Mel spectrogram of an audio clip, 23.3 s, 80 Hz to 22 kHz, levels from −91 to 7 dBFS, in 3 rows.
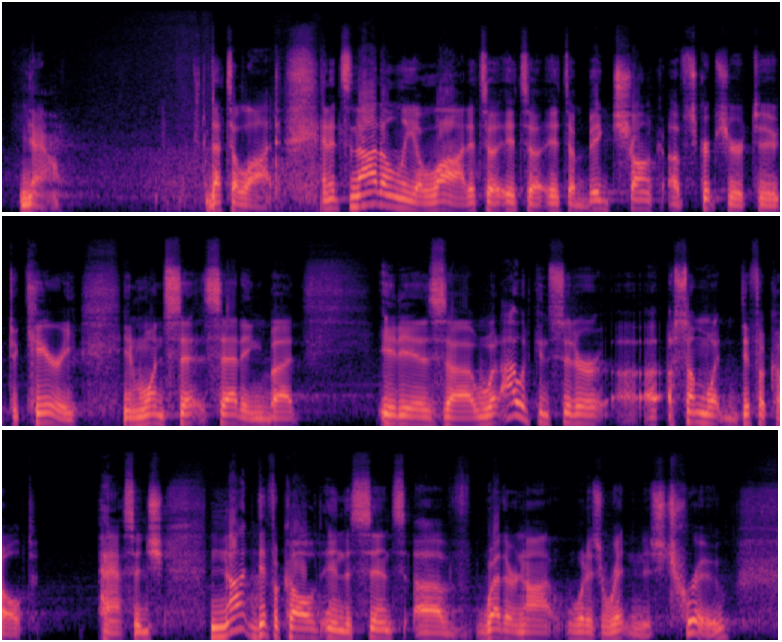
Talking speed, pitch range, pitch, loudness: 140 wpm, 95-125 Hz, 110 Hz, -26 LUFS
